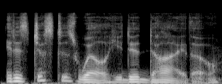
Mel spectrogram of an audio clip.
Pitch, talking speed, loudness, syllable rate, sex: 110 Hz, 245 wpm, -16 LUFS, 4.4 syllables/s, male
